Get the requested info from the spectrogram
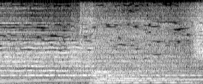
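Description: Live worship band music: acoustic and electric guitars holding chords, with singing. The chord changes about a second in.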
